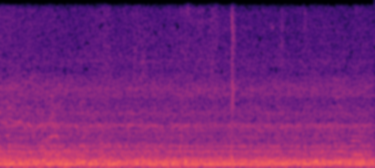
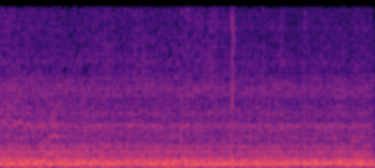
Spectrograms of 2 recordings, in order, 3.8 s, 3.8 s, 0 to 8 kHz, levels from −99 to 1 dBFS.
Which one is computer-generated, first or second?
second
